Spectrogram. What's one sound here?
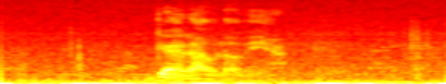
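A man answers briefly and calmly.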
